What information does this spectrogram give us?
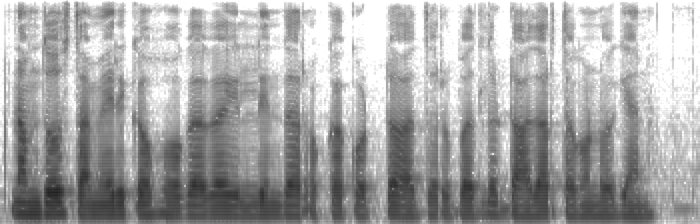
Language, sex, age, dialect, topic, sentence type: Kannada, male, 18-24, Northeastern, banking, statement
